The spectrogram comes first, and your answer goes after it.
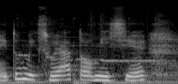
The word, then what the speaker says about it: Mixue: bacanya itu mixwell atau mixe Katanya sih bacanya itu Misye tapi kalau kita bilang Michel itu kebanyakan orang itu nggak ngerti gitu ngertinya kalau kita ngomong mixe gitu baru nyambung gitu ya Jadi biasanya Mama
